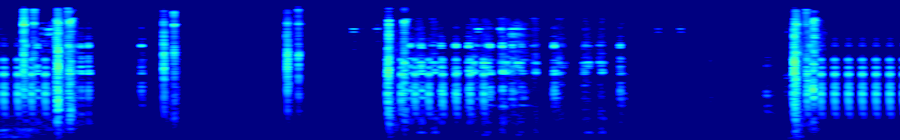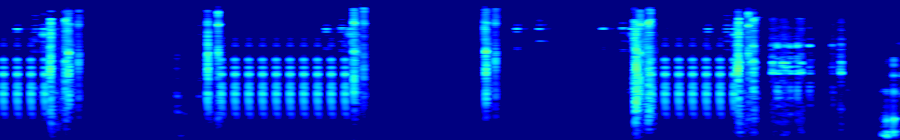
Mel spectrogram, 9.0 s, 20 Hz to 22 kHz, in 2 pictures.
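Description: Terminal typing in the video game Fallout 4: bursts of rapid, crisp electronic key clicks in several short clusters separated by pauses, with a few isolated ticks between them and no talking.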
